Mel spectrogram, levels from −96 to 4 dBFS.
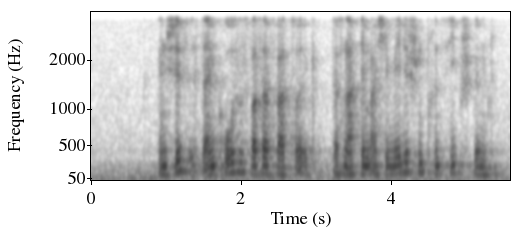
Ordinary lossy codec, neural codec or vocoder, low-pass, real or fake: none; none; 3.6 kHz; real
